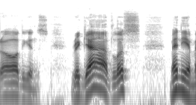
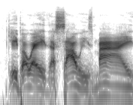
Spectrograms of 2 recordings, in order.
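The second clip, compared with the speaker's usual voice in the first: demonic possessed voice; 6 dB louder than usual. Retelling a film scene after she sends a doctor flying, in demonic voice. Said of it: "in demonic voice".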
